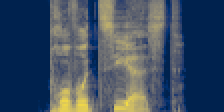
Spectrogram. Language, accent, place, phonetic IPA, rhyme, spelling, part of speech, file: German, Germany, Berlin, [pʁovoˈt͡siːɐ̯st], -iːɐ̯st, provozierst, verb, De-provozierst.ogg
- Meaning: second-person singular present of provozieren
